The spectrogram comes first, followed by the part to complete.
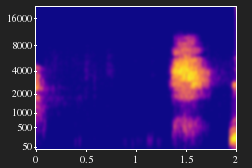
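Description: A woman takes one short, audible breath through the mouth, about a second and a half in, during a pause in her talk.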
